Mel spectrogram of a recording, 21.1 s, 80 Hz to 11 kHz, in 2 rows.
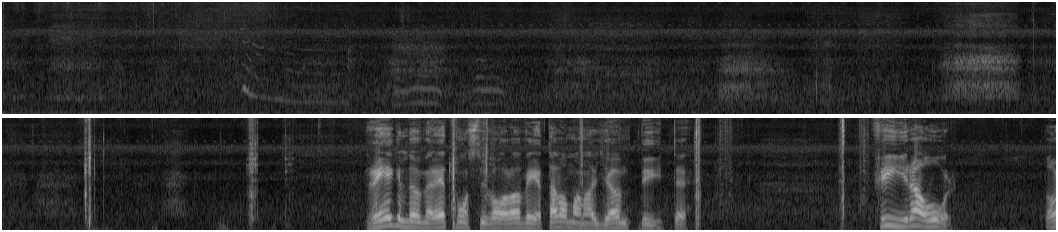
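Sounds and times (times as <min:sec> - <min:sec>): faint short animal calls: 0:01.8 - 0:05.8.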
